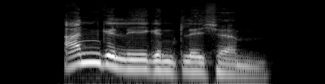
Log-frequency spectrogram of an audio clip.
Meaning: strong dative masculine/neuter singular of angelegentlich
- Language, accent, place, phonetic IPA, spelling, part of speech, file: German, Germany, Berlin, [ˈanɡəleːɡəntlɪçm̩], angelegentlichem, adjective, De-angelegentlichem.ogg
